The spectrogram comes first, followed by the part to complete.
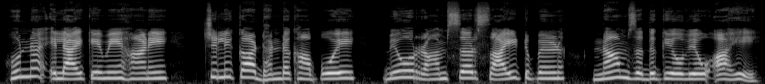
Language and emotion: Sindhi, neutral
